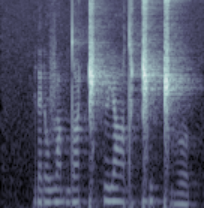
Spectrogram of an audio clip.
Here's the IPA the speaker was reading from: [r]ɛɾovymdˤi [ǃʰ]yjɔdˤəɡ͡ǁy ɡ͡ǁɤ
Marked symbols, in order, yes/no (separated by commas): no, no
